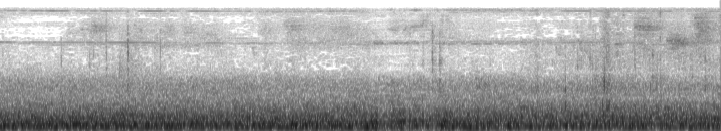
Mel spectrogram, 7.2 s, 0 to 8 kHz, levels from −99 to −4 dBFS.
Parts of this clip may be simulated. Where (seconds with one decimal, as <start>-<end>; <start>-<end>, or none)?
3.7-4.5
